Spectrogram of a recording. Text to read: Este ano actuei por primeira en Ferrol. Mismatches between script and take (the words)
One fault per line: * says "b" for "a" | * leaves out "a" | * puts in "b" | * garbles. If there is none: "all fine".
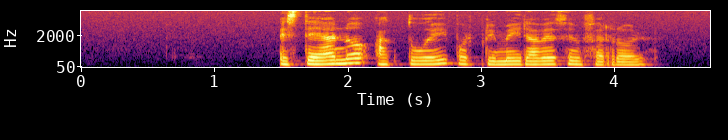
* puts in "vez"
